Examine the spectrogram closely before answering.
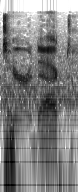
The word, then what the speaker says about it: pterodactyl: you not hear a pterodactyl go to the bathroom tagged in why can't you because the p is silent these two work so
